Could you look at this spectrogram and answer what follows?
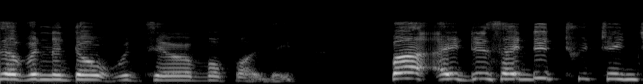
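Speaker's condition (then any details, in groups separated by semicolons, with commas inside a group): Cerebral palsy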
